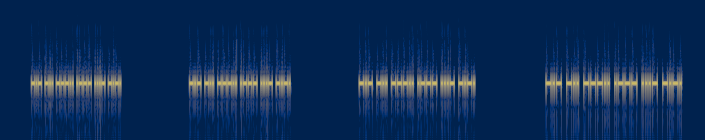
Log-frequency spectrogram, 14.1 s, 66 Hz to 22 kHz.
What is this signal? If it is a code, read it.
Morse code, heard as a keyed tone, about 44 wpm, 700 Hz. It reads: KD8JVC KD8JVC KD8JVC KD8JVC
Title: Speed Racing - USA Call Signs 35wpm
